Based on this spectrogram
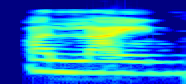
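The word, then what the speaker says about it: align: generally intentional इरादे के साथ डन ऑन पर्पस जानबूझ के किया हुआ अलाइन मींस मेल खाना अलाइन जी साइलेंट है टू ब्रिंग इंटू एग्रीमेंट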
